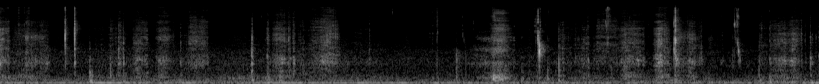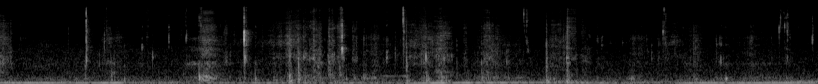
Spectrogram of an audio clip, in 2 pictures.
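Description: Close-up chewing and mouth sounds of a person eating instant noodles from a cup with a fork, with many scattered sharp clicks.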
